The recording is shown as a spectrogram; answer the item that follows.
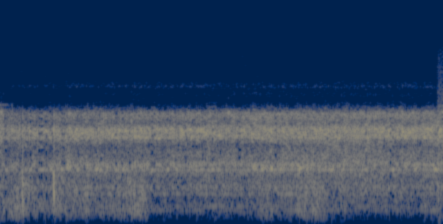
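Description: Faint, steady hiss on the open space-to-ground radio channel, with two small clicks within the first second.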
